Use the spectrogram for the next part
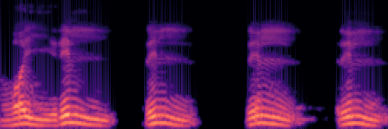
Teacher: sedikit saja ya jadi mengalir sedikit suara pada makhrajnya huruf lam makhrajnya di samping lidah tapi yang bukan sini ya sini ujung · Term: bainiah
